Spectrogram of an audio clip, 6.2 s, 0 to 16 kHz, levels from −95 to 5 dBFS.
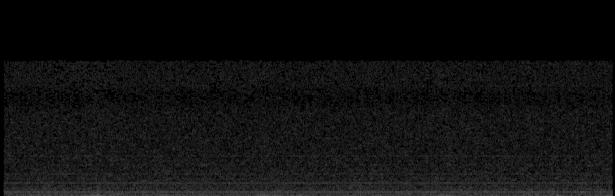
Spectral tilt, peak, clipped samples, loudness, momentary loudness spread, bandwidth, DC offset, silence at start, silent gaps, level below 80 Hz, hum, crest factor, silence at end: -3 dB/octave; -52 dBFS; under 0.1%; -65 LUFS; 1 LU; 11.5 kHz; under 0.1%; 0.05 s; none; -76 dBFS; none; 14 dB; 0 s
